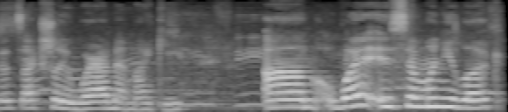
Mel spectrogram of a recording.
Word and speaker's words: Mickey: Fusco, and he's tweeting, so I'm saying Mikey, but it's spelled Mickey, so. She asked, shout out to Mickey from Atlanta, so shout out to you, that's actually where I met Mikey.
